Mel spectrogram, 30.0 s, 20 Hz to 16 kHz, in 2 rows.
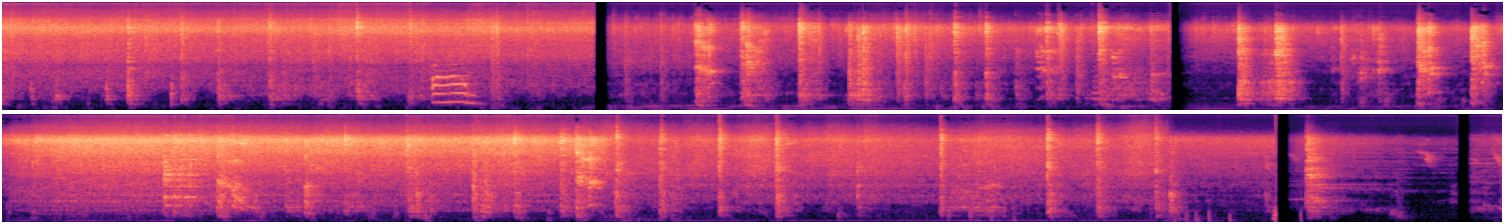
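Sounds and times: food sizzling in a pan: 0.0 - 30.0
spatula scraping and clinking pan: 16.6 - 17.1, 17.8 - 26.8.

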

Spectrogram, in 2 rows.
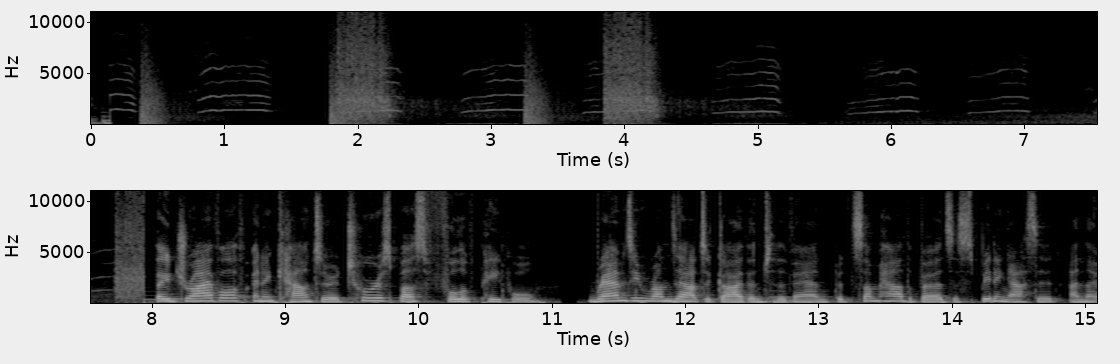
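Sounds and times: bird screeching: 0.2 - 8.0
gunshots: 1.8 - 4.9.

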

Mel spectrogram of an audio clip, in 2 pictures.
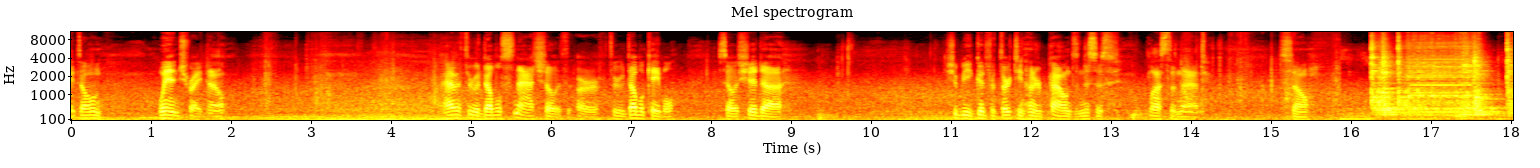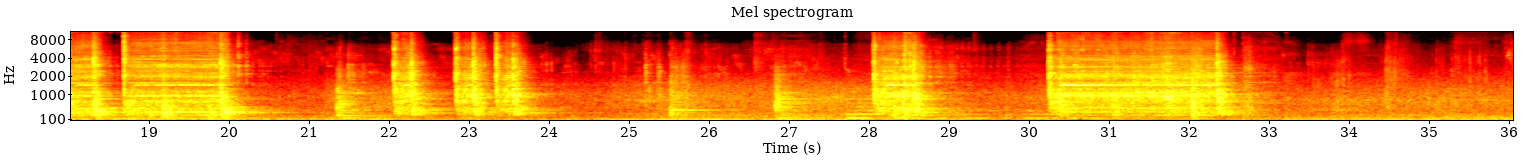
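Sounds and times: hoist motor whining: 16.2 - 20.6, 21.3 - 23.9, 26.8 - 33.2.

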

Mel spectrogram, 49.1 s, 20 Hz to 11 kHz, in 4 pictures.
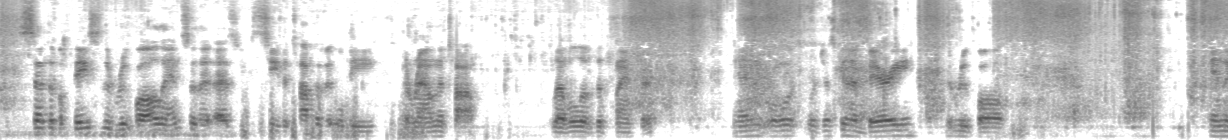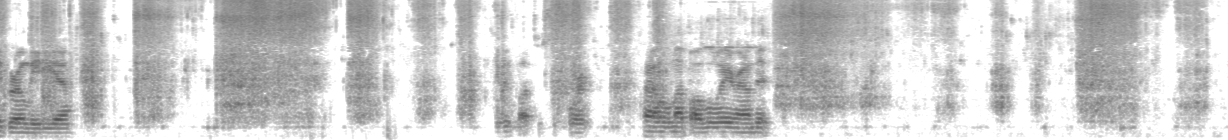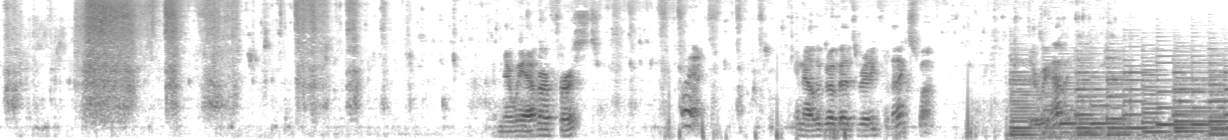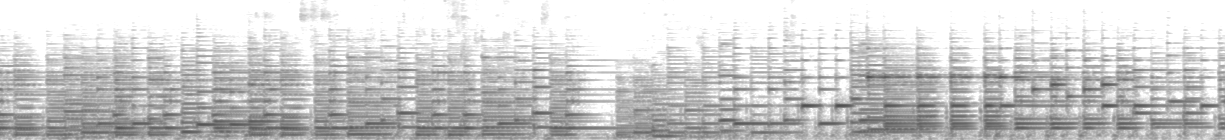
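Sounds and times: wet clay pebbles clattering: 0.0 - 35.4
piano music: 6.1 - 21.0, 34.6 - 49.0.

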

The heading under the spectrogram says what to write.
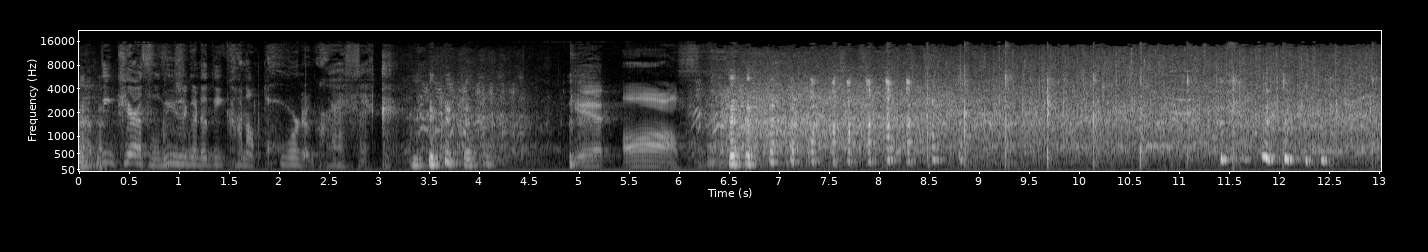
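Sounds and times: man laughing in bursts: 3.4 - 5.0, 6.2 - 9.2, 11.4 - 12.9
audience applauding and laughing: 6.2 - 13.0.

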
